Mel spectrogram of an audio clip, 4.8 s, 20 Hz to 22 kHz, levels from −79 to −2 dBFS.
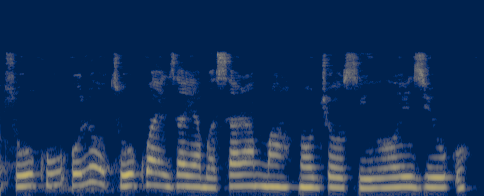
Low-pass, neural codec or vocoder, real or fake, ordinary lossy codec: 7.2 kHz; none; real; Opus, 64 kbps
